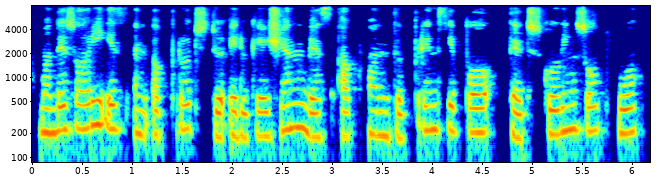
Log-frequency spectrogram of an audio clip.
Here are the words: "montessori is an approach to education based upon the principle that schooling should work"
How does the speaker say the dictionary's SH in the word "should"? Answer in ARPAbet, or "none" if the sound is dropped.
S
